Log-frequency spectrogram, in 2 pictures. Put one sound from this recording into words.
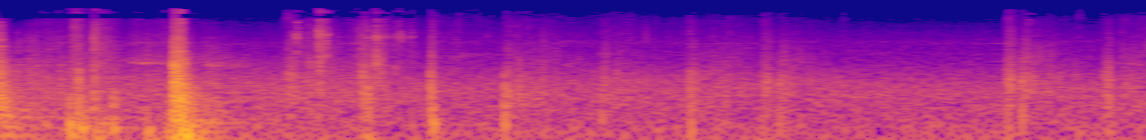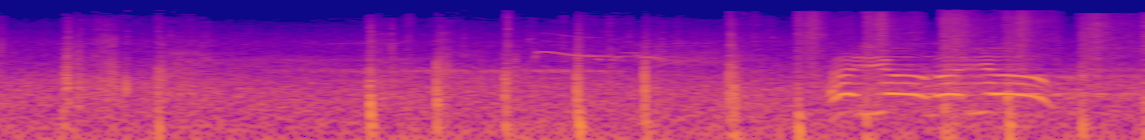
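Footsteps crunch over the ground.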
